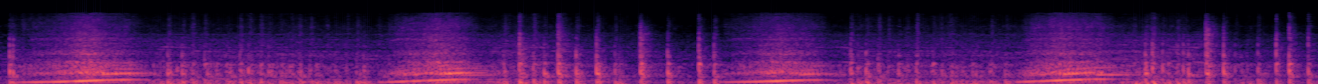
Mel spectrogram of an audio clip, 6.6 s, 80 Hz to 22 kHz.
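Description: BMW 340i F30's turbocharged 3.0-litre B58 inline-six, Stage 2 tuned with a crackle map, blipped four times in quick succession. Each rev rises briefly and then drops off into a rapid string of crackles and pops from the stock exhaust.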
